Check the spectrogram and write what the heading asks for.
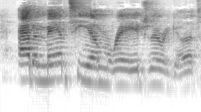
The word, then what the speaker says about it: Adamantium: Mortal Kombat 3, Wolverine, I always say this wrong, Adamantium Rage.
